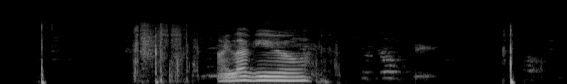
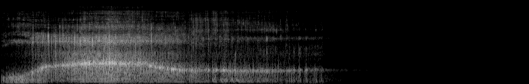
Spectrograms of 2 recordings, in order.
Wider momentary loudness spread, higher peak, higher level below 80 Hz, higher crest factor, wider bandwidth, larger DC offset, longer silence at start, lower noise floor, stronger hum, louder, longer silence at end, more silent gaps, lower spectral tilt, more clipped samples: first, 23 LU vs 19 LU; second, -8 dBFS vs -2 dBFS; first, -52 dBFS vs -70 dBFS; about the same, 24 dB vs 28 dB; second, 7.6 kHz vs 16.5 kHz; neither; first, 0.4 s vs 0 s; about the same, -78 dBFS vs -78 dBFS; neither; second, -28 LUFS vs -25 LUFS; second, 0.35 s vs 2.1 s; neither; first, -7 dB/octave vs -2 dB/octave; neither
